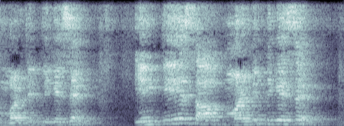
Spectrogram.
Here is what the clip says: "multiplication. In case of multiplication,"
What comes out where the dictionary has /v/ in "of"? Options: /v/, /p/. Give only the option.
/p/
